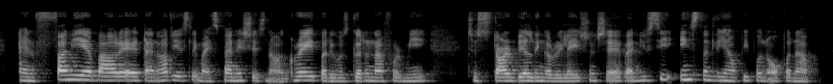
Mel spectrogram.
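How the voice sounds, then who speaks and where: The speaker has a Romanian accent. The pace is fairly quick. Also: woman. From Romania (Transylvania). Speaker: professor and entrepreneur. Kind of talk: interview conversation. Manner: animated.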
